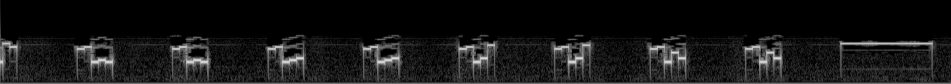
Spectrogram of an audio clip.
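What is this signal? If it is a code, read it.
Five-tone selective call (ZVEI), heard as quick runs of five tones, tones of about 70 ms. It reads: 89121 89121 89123 89123 89130 89130 89163 89163
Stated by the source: ZVEI five-tone selective call received with an SDR, recorded by feuerwehr-orlamuende fire brigade.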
